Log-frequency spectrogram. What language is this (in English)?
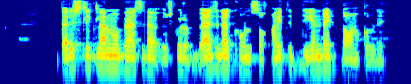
Uyghur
